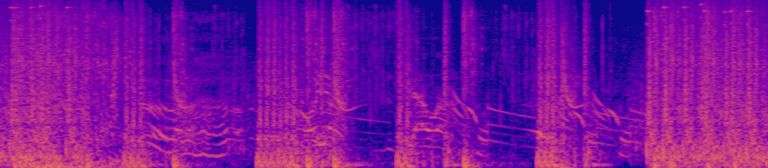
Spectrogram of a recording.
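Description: Gunfire from True Crime: Streets of LA comes in repeated rapid bursts, loud and close. Each burst breaks off abruptly and leaves short gaps between.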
